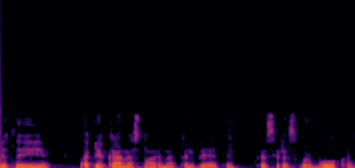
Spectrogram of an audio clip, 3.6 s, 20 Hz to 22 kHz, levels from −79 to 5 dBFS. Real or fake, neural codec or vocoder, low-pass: real; none; 7.2 kHz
